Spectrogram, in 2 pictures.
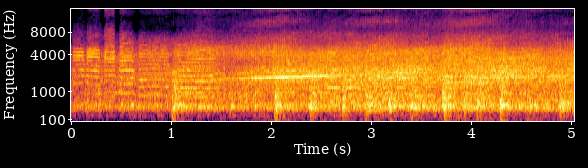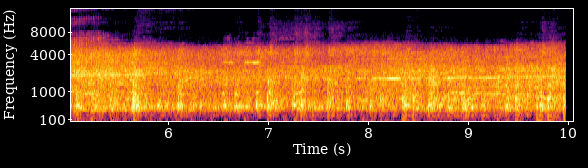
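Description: Street procession noise: a crowd of marchers' voices and a drum over passing road traffic, with a faint rising whistle about two seconds in.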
